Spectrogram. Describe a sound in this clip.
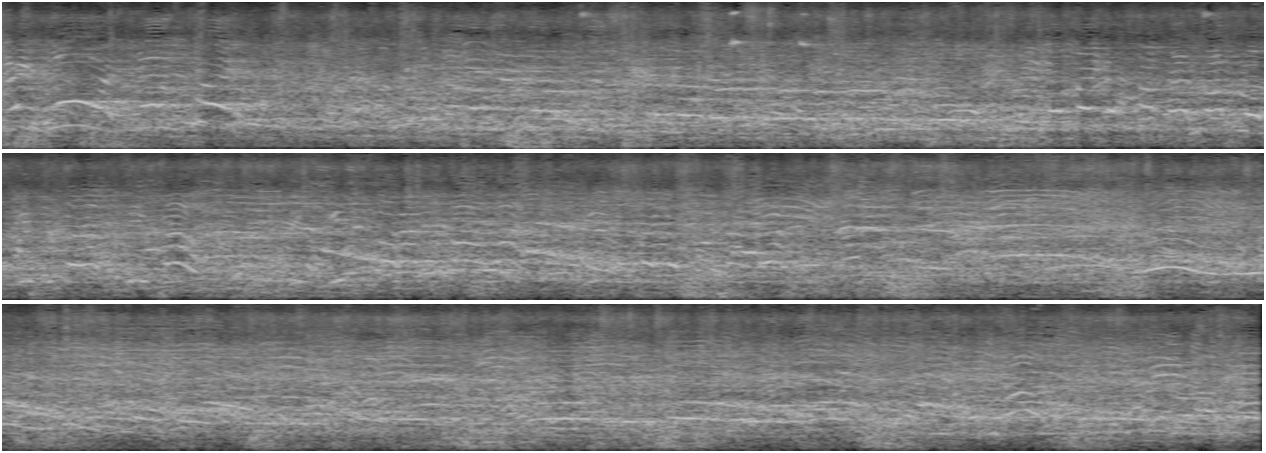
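A crowd of spectators chatters and cheers loudly in an echoing gym.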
